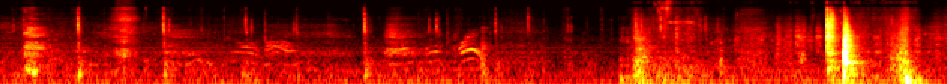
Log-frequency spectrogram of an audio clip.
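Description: Daisy the dog panting after a game of fetch, quick rhythmic breaths close to the microphone, with scattered clicks and a louder burst of handling noise near the end.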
